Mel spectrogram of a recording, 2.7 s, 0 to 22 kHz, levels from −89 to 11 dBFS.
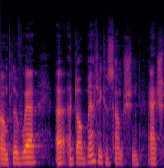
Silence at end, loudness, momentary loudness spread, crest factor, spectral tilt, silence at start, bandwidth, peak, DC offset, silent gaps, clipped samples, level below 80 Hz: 0 s; -27 LUFS; 10 LU; 20 dB; -5.5 dB/octave; 0 s; 13 kHz; -8 dBFS; under 0.1%; none; under 0.1%; -70 dBFS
